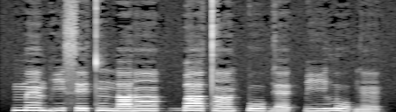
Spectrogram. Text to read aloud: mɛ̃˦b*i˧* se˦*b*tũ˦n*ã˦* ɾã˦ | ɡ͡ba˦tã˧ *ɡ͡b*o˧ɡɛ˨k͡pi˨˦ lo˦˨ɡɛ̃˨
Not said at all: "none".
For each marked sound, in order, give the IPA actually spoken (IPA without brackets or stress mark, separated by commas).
i˧, none, a˦, k͡p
